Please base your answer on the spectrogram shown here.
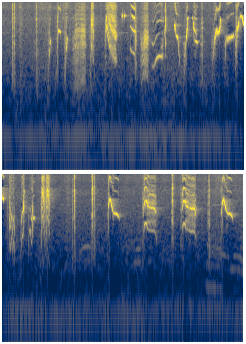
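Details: Small leafbird, a bird that sings when it hears music, giving a dense, varied stream of sharp high chirps and quick whistled slurs, many notes sweeping up or down, in rapid succession with barely a pause.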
